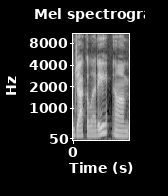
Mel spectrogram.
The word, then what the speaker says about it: Giacoletti: Oh, so my social media, where all my music stuff is just my name, Christina Giacoletti. It's Christina with a CH. And Giacoletti is spelled Giacoletti.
